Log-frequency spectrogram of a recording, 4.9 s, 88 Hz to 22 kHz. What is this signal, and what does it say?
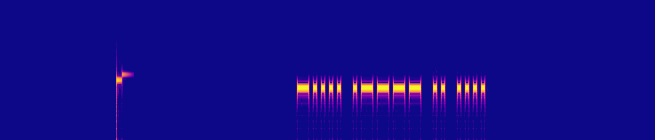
Morse code, heard as a keyed tone, about 43 wpm, 700 Hz. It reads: 61IH
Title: Four Challenging Letter-Number Combinations 40wpm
